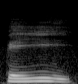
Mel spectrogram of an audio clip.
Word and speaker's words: payee: position player agree You All these words, you know, we have which have two e's at the end, like agree, degree, payee. They take main stress on the final syllable, no matter whether they are noun or whatever.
